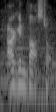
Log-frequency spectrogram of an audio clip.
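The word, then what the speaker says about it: Argynvostholt: of whatever it's called uh how do you pronounce it where the dragon what argan vostol thank you argan vostol and i've heard that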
